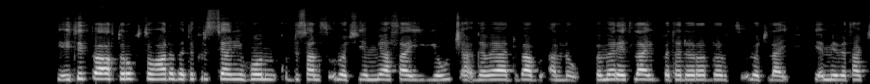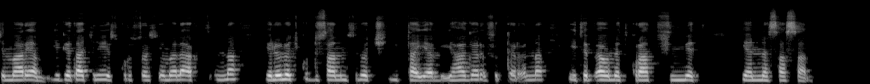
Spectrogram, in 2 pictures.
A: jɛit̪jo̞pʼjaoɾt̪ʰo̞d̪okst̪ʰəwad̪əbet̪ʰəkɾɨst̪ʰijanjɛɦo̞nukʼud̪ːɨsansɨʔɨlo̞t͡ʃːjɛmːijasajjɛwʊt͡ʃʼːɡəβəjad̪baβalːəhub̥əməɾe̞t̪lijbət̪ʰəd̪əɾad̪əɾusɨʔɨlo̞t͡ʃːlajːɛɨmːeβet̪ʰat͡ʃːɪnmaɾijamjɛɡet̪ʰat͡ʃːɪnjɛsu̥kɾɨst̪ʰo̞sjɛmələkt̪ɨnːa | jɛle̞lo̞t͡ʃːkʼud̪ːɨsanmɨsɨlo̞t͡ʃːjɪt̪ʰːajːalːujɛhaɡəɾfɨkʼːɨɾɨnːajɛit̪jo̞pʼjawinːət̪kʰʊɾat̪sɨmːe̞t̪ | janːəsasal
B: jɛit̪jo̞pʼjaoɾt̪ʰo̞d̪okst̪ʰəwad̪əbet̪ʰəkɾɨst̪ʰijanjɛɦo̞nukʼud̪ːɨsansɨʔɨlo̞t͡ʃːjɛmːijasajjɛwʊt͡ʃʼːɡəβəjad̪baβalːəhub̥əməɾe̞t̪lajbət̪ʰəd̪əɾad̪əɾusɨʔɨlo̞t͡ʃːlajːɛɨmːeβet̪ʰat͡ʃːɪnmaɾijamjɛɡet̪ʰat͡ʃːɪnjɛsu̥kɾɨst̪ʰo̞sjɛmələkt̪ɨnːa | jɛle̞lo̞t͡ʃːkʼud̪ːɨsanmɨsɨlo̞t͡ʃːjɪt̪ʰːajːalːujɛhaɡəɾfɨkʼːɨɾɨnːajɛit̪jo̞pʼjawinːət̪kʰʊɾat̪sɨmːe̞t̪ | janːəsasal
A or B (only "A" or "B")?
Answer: B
